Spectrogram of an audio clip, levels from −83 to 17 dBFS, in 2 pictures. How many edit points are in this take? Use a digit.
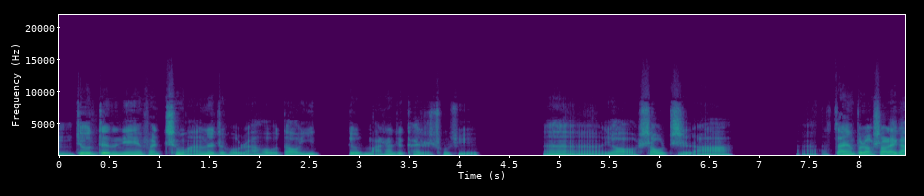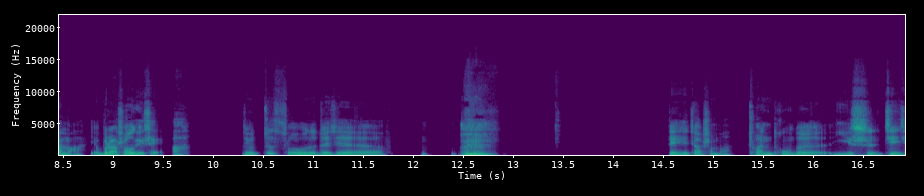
1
